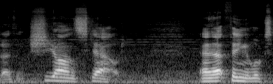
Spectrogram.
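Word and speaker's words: Xi'an: on the Zion Scout it's not Zion I know that Shion there we go that's how you said it I think Shion Scout and that thing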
